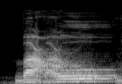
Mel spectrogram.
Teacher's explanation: باعو، واو مدہ ہے، وا کو موٹا ادا کریں، واد کو اس کے مخرج سے نکالیں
